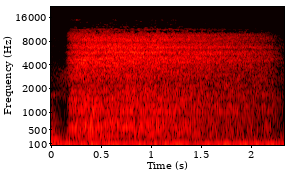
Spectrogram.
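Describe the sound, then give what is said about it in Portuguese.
One long, steady, breathy hiss of air carries through a slow yoga breath during a therapeutic Lu Jong spine session. It starts abruptly and holds at an even, fairly soft level to the end. “Palmas das mãos para cima, inspira. Expira. Inspira.”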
